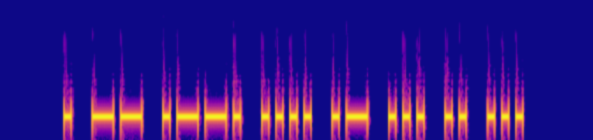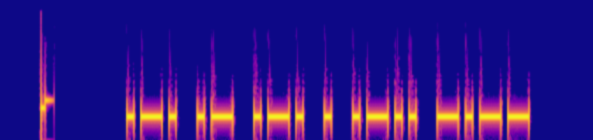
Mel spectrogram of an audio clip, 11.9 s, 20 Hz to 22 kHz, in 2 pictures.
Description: Morse code, heard as a keyed tone, about 17 wpm, 700 Hz. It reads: EMPHASIS RARELY
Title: Sentences from Top 1400 Words - New Word Drill Alt - 17wpm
